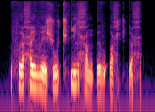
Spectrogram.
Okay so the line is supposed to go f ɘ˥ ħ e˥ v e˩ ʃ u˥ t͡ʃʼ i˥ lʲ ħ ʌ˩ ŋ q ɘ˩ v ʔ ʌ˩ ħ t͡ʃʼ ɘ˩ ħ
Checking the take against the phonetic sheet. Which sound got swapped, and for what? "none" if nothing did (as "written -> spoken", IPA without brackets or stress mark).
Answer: q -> ʔ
